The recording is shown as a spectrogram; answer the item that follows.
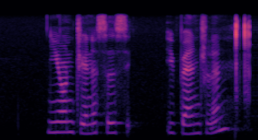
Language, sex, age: English, female, 18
